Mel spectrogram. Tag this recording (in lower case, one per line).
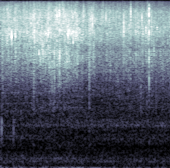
home sounds
frying (food)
